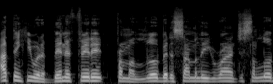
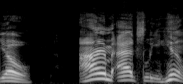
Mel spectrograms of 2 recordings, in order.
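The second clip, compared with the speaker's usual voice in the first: put-on bragging player voice, getting louder; 6 dB louder than usual. Retelling how Derek Queen is talking about his trade: imitating Derek Queen bragging. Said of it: "Derek Queen is talking like".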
